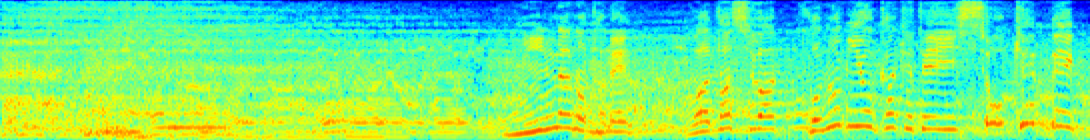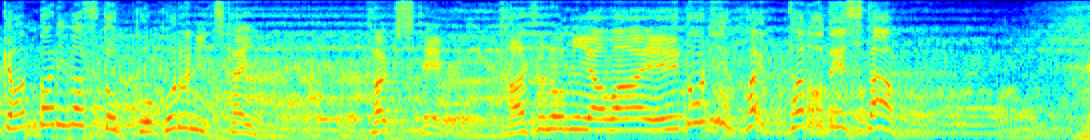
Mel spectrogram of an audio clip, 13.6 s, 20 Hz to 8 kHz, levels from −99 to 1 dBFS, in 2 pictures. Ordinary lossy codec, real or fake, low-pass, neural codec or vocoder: none; fake; none; codec, 16 kHz, 16 kbps, FunCodec, trained on LibriTTS, 50 frames a second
